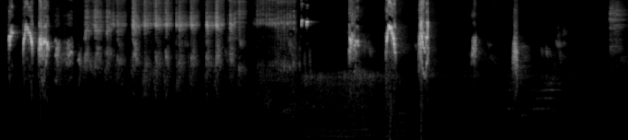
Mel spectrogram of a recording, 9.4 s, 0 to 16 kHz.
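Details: [3, 'likely', 'song', 'Long-billed spiderhunter song used as a lure to get a young bird singing fast and often. Dense bursts of very high, sharp chirps come first, then louder separate chips at irregular gaps, with faint low rustling in the middle.']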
